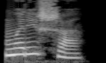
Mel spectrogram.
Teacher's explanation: Pronounced roughly as MARISHA. with the stress on the second syllable.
